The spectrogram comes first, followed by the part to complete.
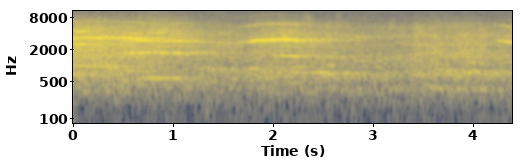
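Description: Boxing-arena crowd noise: a steady murmur of many voices, with a brief louder high call about two seconds in.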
